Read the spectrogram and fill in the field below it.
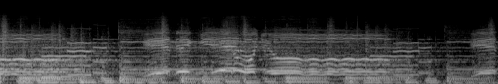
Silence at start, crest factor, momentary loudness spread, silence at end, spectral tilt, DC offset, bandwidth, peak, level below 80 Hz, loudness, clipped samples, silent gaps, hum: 0 s; 16 dB; 10 LU; 0 s; -6 dB/octave; under 0.1%; 14.5 kHz; -10 dBFS; -42 dBFS; -25 LUFS; under 0.1%; none; none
